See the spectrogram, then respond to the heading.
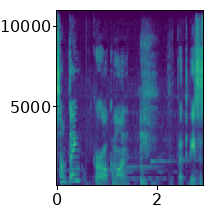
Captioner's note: quiet Laugh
